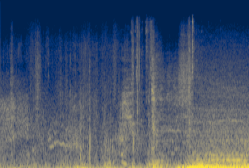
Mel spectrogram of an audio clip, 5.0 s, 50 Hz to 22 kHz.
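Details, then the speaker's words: 1987 Chevy square-body short-bed 4X4 pickup with fuel injection, collector-auction vehicle: brief crank, fires right up and settles into a steady, even low rumble at idle; a healthy start. "Fires right up with that fuel injection. Nice little truck. Sounds good."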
